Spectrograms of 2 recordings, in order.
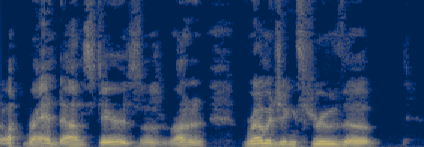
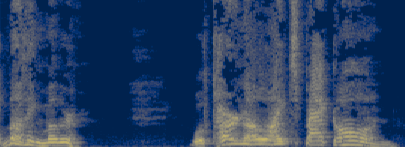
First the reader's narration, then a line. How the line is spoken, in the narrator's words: yelled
